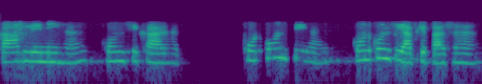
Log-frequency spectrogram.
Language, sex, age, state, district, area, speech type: Hindi, female, 30-45, Bihar, Samastipur, rural, conversation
